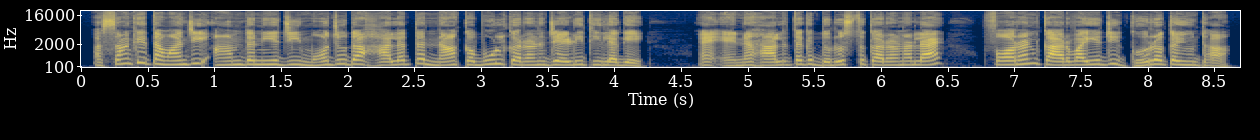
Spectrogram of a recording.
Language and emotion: Sindhi, angry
